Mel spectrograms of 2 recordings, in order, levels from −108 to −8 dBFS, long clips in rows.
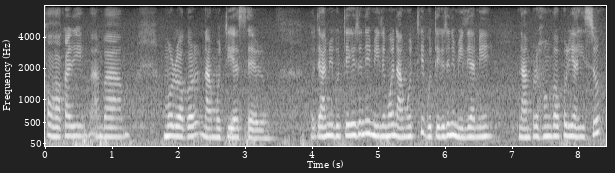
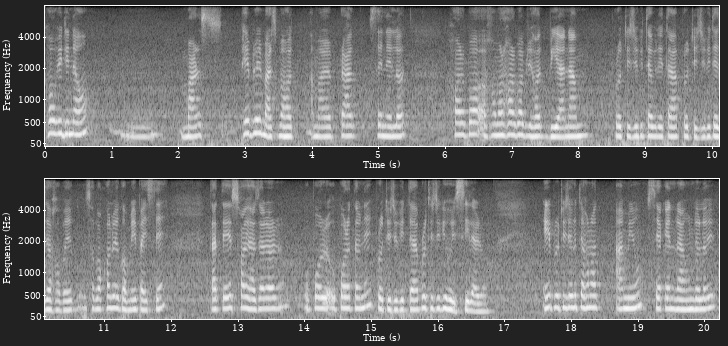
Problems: none marked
